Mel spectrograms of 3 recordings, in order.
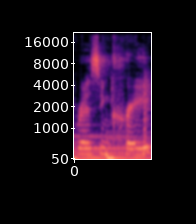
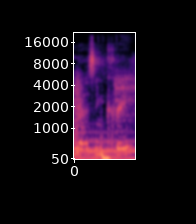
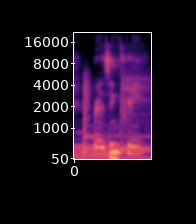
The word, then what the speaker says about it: ResinCrete: through the whole time I was saying it resin crate when like it's actually resin creete so yeah I do apologize for that resin creete resin creete but yeah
